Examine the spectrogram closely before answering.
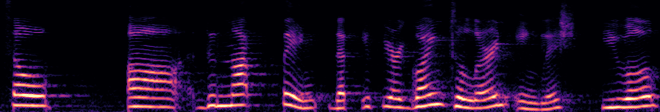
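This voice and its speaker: Very slow pace from a woman, her pitch fairly high, with ordinary pitch variation. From Philippines. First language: Tagalog. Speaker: English teacher. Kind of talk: podcast discussion.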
